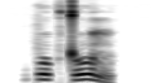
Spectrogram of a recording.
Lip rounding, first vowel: rounded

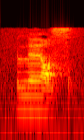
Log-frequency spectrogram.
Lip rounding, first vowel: unrounded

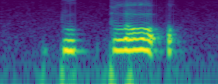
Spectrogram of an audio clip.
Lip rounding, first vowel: rounded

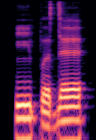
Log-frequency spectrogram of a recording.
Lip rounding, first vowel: unrounded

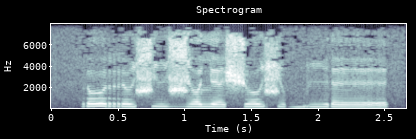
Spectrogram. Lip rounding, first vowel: rounded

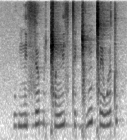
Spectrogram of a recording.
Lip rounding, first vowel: rounded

